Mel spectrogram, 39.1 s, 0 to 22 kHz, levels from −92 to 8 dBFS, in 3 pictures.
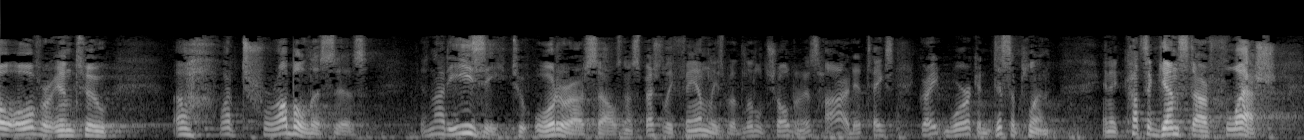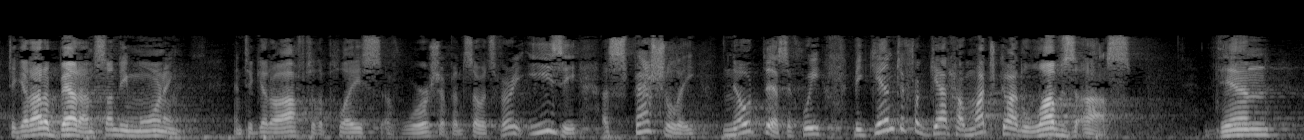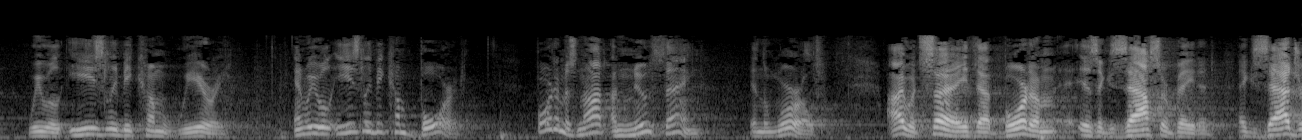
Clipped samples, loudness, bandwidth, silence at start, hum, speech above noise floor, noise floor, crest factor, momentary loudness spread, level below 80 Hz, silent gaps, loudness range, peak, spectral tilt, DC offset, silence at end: under 0.1%; -28 LUFS; 8 kHz; 0 s; none; 31 dB; -59 dBFS; 26 dB; 17 LU; -58 dBFS; none; 10 LU; -4 dBFS; -4 dB/octave; under 0.1%; 0 s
